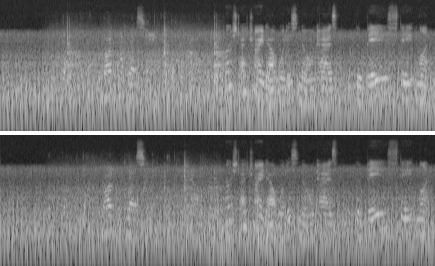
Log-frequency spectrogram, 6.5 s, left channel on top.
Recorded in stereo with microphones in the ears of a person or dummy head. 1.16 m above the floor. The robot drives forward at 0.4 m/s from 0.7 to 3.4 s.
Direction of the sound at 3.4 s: 5° left (ahead or behind).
